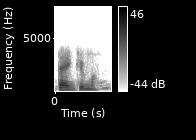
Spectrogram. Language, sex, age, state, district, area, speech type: Tamil, female, 45-60, Tamil Nadu, Nilgiris, rural, conversation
